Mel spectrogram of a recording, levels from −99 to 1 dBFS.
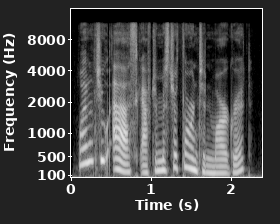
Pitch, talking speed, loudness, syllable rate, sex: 215 Hz, 200 wpm, -17 LUFS, 5.8 syllables/s, female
